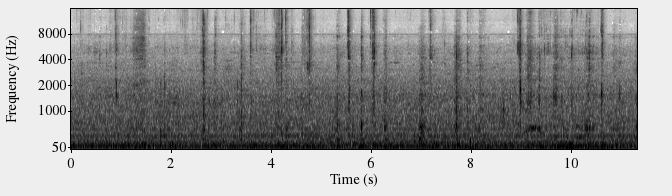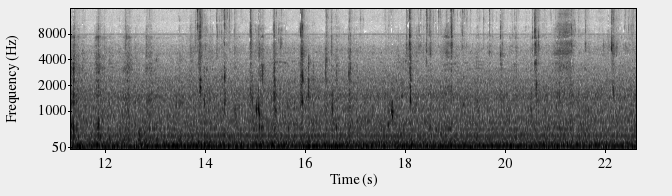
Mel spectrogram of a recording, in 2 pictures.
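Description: Close-miked eating sounds of rice and stir-fried pak choy with egg: chewing and many small mouth clicks and smacks, with fingers mixing the rice, over a steady low hum.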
